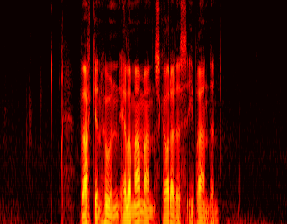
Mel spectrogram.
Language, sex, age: Swedish, male, 49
